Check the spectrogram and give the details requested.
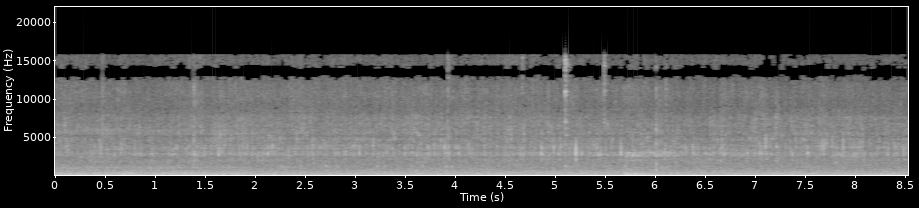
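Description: Brown trout sizzling in a frying pan: a steady hiss with a few faint clicks about five seconds in.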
